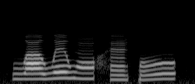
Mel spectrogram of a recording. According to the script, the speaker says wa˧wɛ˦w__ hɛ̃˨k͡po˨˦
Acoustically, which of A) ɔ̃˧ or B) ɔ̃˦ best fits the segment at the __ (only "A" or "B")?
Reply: A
